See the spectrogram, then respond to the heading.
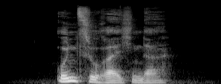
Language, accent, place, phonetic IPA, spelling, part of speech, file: German, Germany, Berlin, [ˈʊnt͡suːˌʁaɪ̯çn̩dɐ], unzureichender, adjective, De-unzureichender.ogg
- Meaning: inflection of unzureichend: 1. strong/mixed nominative masculine singular 2. strong genitive/dative feminine singular 3. strong genitive plural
